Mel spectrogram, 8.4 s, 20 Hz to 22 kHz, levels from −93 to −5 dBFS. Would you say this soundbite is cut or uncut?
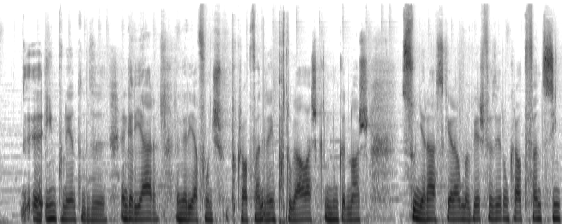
cut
